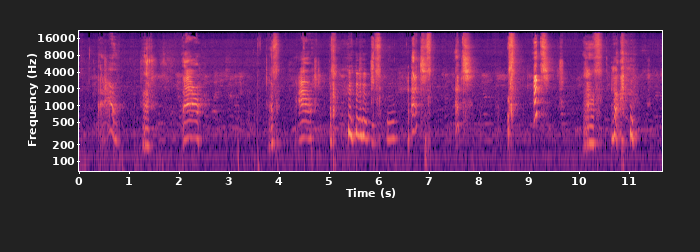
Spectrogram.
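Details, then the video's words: Pomeranian dog named Minguk, kept indoors as a pet, reacting to its owner imitating a sneeze: short sharp barks and yelps scattered through the clip, mixed with human speech, laughter and sneeze imitations in a small room. "포메라니안 강아지 재채기 따라했을 때 반응"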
